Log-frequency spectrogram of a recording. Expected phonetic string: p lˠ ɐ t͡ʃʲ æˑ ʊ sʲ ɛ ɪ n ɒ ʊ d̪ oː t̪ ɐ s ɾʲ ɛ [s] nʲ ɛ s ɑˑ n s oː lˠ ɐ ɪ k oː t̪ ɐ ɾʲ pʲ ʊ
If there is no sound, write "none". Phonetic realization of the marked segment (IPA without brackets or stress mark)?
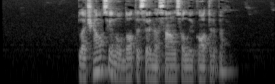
none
